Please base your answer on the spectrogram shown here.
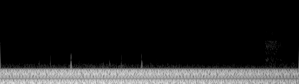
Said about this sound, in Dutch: Dit is een ster die trilt zoals onze zon.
